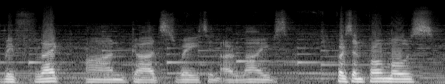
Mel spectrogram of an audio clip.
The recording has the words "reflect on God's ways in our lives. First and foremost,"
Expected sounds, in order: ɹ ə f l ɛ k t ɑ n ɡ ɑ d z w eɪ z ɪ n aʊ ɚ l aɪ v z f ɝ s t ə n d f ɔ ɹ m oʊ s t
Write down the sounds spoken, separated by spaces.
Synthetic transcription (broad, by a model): ɹ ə f l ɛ k t ɑ n ɡ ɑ d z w eɪ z ɪ n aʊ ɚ l aɪ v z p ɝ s ə n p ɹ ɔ m oʊ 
